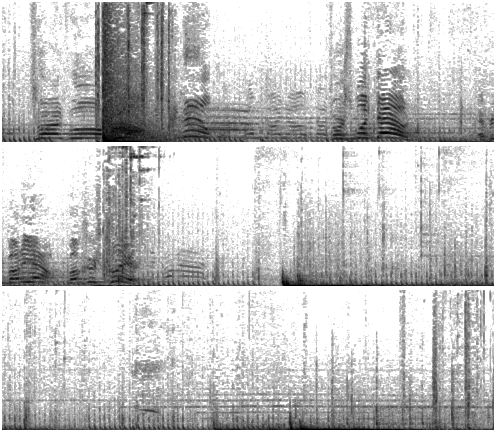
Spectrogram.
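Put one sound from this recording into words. Gunshots fire in bursts.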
